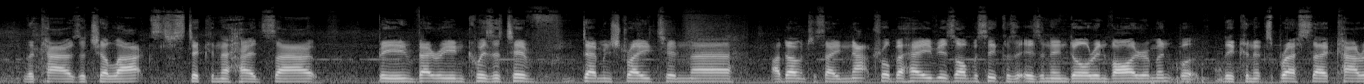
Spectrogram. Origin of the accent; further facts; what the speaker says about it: North West England, United Kingdom; I grew up on the Cheshire Dairy Flats, and I've done organic, I've done Channel Islands, I've done rare breed beef.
